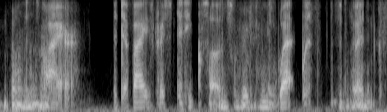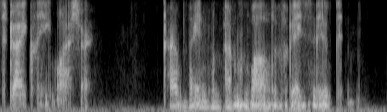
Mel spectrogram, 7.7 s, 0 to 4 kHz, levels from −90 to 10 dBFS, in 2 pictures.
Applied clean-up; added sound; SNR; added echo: neural diffusion model UNIVERSE++.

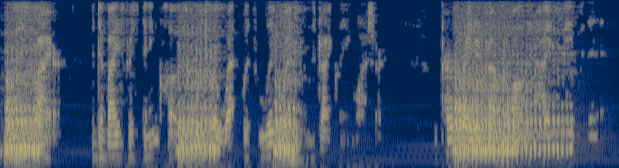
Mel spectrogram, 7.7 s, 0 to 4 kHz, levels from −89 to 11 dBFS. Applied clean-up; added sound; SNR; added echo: classical method spectral subtraction.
